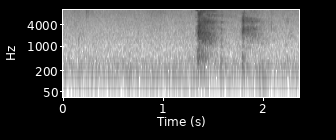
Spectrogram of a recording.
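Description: A person coughing: one short cough about a second and a half in, followed closely by a second, briefer one, over quiet room tone.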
